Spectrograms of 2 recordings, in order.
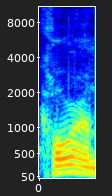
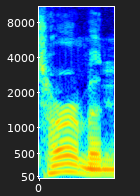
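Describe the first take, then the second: First: The first vowel sounds like 'or'. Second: The first vowel sounds like 'er'. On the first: The speaker calls it wrong. "It looks like Horman" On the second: The speaker calls it right. "but it's Herman the way they pronounce it"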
